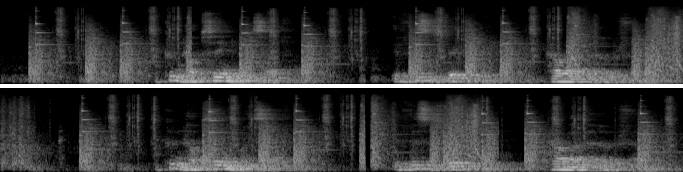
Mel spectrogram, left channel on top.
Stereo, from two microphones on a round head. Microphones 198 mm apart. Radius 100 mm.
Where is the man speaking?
65° left (ahead or behind), 1.4 m; by 6.7 s 25° left (ahead or behind), 4.5 m.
